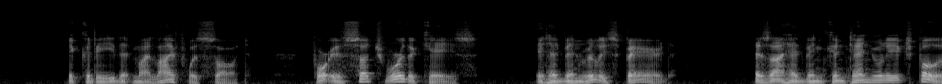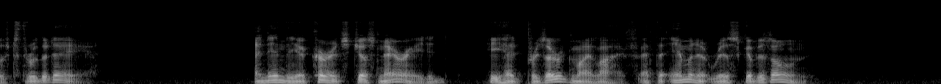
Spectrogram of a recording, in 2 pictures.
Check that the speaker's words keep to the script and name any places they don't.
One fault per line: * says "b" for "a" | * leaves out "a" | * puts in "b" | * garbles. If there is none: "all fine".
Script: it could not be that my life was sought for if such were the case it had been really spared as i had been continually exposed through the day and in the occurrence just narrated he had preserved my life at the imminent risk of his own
* leaves out "not"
